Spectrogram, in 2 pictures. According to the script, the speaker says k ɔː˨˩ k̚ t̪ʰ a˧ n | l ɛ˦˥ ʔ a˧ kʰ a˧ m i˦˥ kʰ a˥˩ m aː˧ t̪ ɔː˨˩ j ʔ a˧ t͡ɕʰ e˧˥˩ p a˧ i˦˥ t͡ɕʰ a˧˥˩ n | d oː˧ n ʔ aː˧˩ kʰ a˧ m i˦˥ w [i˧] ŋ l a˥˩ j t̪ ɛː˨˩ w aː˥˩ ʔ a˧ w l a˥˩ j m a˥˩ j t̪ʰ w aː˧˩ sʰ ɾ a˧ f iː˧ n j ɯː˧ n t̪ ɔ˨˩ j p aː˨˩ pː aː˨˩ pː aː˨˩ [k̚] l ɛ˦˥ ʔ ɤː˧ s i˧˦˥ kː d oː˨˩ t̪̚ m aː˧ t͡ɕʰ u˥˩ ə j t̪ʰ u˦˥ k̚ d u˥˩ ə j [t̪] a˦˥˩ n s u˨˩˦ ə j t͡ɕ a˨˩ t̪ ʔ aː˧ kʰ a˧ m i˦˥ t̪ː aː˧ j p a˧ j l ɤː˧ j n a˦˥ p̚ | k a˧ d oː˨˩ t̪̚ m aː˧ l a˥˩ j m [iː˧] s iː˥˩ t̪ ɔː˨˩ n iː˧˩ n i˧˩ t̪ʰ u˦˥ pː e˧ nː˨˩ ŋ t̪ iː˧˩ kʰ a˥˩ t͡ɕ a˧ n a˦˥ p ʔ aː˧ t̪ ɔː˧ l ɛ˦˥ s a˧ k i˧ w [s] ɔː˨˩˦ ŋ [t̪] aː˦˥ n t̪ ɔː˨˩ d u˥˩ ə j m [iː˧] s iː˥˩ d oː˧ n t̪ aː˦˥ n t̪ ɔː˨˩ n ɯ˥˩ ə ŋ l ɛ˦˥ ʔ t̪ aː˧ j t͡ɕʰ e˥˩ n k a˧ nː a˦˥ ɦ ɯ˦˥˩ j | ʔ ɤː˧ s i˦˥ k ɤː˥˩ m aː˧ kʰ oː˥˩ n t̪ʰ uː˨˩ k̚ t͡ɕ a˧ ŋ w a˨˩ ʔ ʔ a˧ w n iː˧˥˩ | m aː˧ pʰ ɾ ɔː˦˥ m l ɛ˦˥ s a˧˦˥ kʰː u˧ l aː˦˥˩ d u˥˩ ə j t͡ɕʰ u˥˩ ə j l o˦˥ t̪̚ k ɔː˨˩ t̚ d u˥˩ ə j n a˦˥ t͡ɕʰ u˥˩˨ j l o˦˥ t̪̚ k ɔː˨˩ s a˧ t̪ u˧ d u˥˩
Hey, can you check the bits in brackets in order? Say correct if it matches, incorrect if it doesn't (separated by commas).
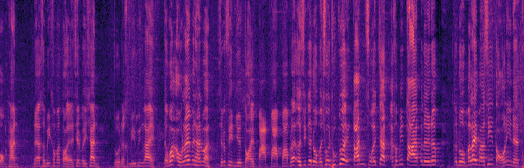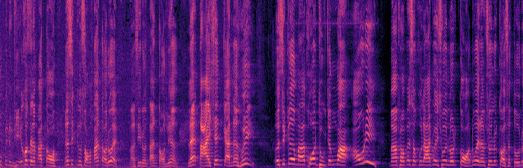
incorrect, incorrect, correct, incorrect, correct, correct, incorrect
